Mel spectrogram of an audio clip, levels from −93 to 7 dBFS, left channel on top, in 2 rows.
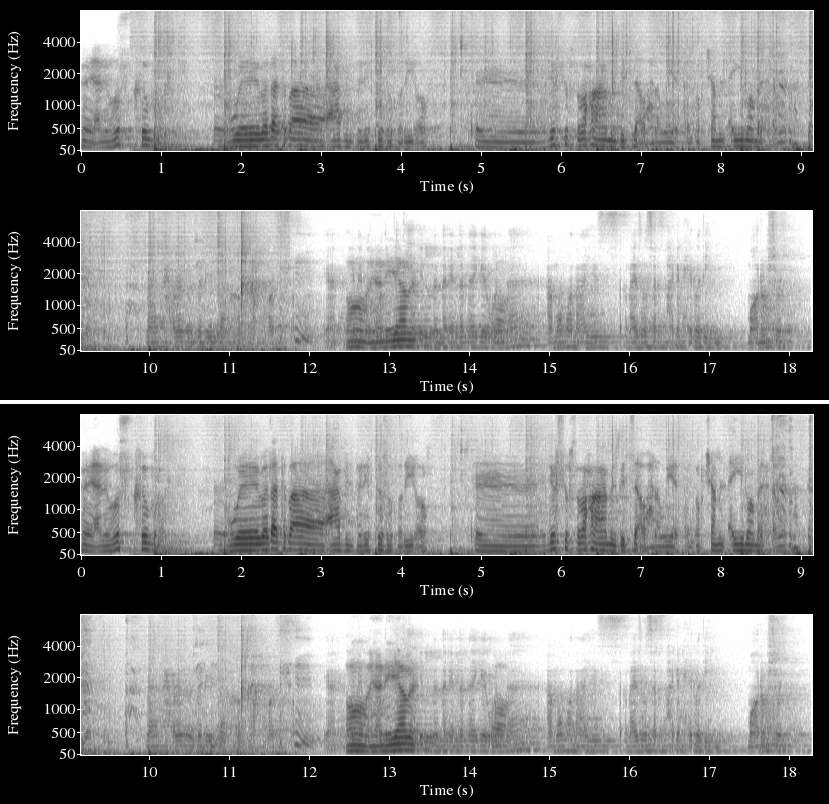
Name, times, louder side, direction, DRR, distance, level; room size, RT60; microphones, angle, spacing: voice 1, 0.0-1.1 1.8-4.3 4.9-9.3 12.5-13.3 14.3-14.5, right 3 dB, 85° right, 13 dB, 0.9 m, -25 dB
Walk footsteps, 0.6-11.8, left 1 dB, 35° left, 2.5 m, -30 dB
Cough, 8.6-9.4 9.7-9.9 10.5-11.0 11.4-12.1, right 3 dB, 35° right, 1.2 m, -40 dB
voice 2, 10.0-17.1 17.5-17.9, equal, 5° right, -2 dB, 2.6 m, -36 dB
23.5 x 22.0 x 9.5 m, 1.5 s
head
